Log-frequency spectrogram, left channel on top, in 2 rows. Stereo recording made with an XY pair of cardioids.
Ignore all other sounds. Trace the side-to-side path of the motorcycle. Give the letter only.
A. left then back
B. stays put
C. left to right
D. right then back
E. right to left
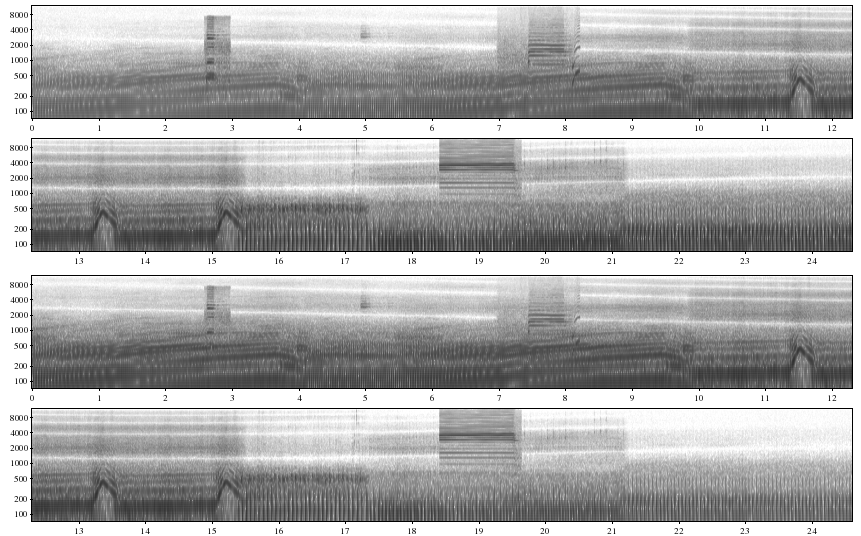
E.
